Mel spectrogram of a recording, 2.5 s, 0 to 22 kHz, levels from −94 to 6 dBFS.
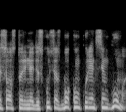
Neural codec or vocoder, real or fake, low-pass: none; real; 7.2 kHz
